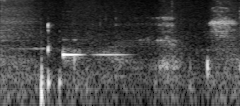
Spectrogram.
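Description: A faint mouse click, then a short, steady electronic beep lasting about two-thirds of a second from the online note-naming quiz, sounding as the answer is accepted as correct.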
